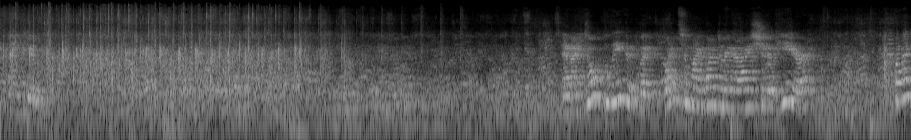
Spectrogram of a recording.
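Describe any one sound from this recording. A woman sings into a microphone through loudspeakers.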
